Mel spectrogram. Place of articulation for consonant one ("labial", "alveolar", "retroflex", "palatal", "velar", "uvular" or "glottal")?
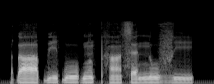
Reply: alveolar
